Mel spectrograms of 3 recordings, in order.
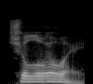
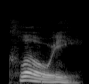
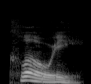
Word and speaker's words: Chloé: How do you pronounce this brand? Chaloye. No, it's wrong. The right pronunciation is Chloé. Chloé.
